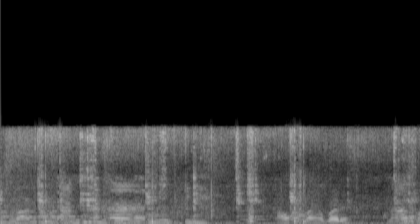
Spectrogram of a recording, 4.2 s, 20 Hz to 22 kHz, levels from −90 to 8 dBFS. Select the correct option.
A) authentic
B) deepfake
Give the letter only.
A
